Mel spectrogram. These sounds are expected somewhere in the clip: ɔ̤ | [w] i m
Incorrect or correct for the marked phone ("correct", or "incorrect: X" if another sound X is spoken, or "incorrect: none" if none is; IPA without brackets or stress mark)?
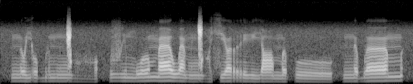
incorrect: v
